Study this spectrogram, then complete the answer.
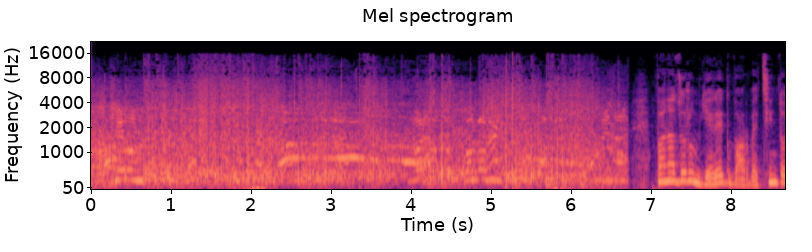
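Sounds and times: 
fireworks exploding at a New Year tree-lighting celebration in a town square: 0.0 - 6.7
crowd voices and cheering in a town square: 0.0 - 6.8
speech: 7.1 - 8.6.

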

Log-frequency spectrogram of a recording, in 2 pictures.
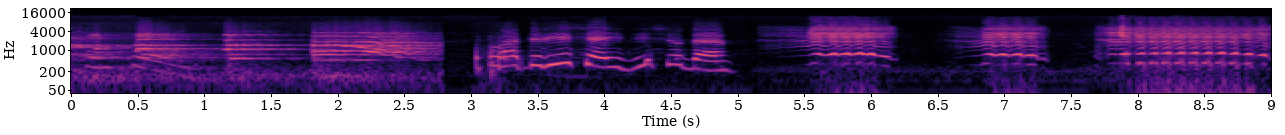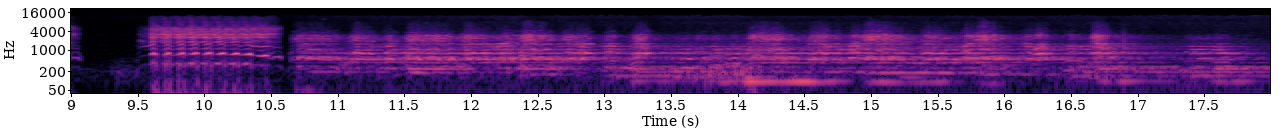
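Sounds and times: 
dense continuous music-like tones: 0.0 - 2.8, 10.6 - 17.9
speech: 3.3 - 5.8, 8.0 - 9.2
goat bleating: 5.1 - 10.6.

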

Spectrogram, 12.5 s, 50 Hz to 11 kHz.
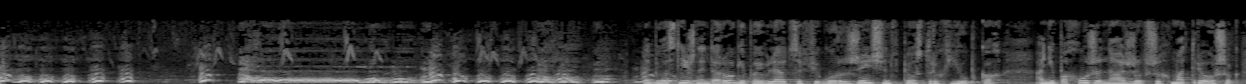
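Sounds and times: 
several dogs in a quiet village barking furiously: 0.0 - 6.8
speech: 6.6 - 12.4.

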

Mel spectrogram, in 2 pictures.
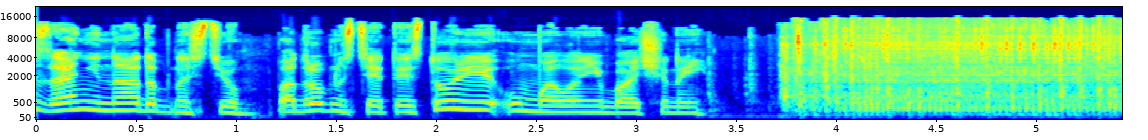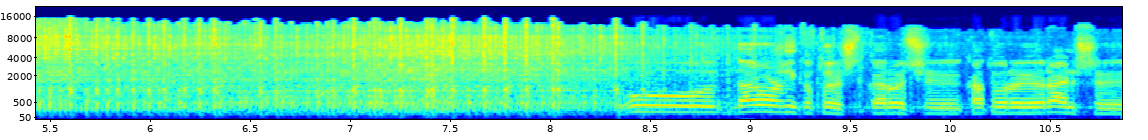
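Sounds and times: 
speech: 0.0 - 3.6, 8.4 - 10.8
rail handcar driven by a small motorcycle engine running: 3.8 - 10.0.

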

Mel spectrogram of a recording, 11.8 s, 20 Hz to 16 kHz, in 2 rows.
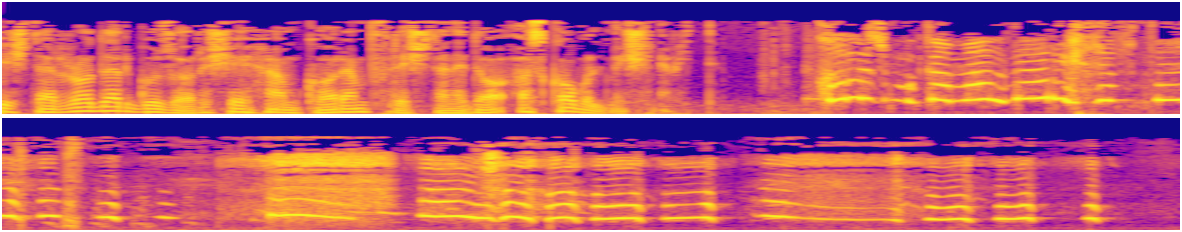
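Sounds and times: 
speech: 0.0 - 3.6, 4.4 - 11.5
woman wailing and sobbing in grief: 4.9 - 11.5.

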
